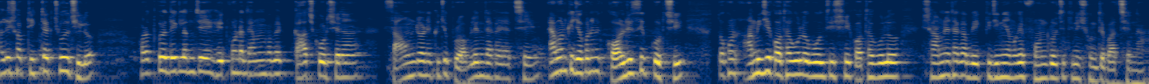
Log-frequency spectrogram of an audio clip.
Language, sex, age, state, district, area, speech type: Bengali, male, 18-30, West Bengal, South 24 Parganas, rural, spontaneous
